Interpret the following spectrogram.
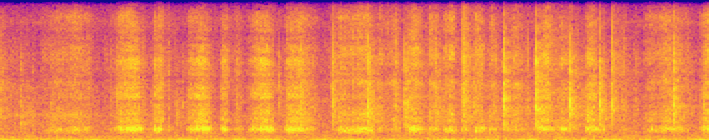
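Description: Black felt-tip marker drawing on a cardboard toilet paper roll: a soft scratching rub in a quick series of short strokes.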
